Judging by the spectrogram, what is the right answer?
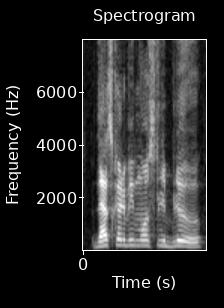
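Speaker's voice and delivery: ordinary talk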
